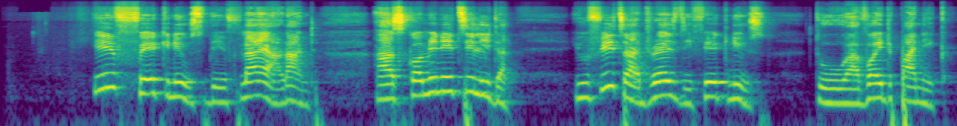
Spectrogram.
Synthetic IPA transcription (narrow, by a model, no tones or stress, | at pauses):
ifːeknjusbeflaɪaɾãʊ̃nd | askɔmjũnitilida | jufitadɹɛsdifeknjus | toavɔɪdpanik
